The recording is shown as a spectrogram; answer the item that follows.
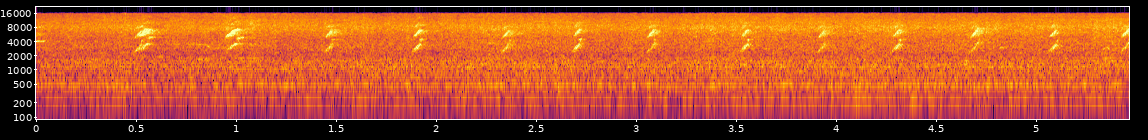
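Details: A constant low hum of honey bees arriving and departing at a top bar hive entrance while gathering nectar, with a crisp high tick roughly every half second.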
